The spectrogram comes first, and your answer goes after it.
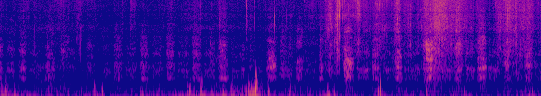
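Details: German Hunting Terrier during badger hunting, panting heavily in uneven low breathy bursts, with rustling and scraping throughout and brighter hiss in the second half.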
